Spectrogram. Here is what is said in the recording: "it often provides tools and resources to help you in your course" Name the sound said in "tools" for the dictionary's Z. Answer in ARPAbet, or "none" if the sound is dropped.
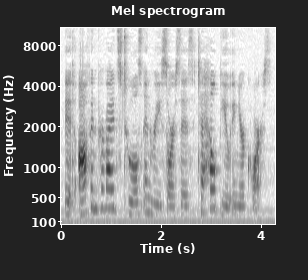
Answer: Z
